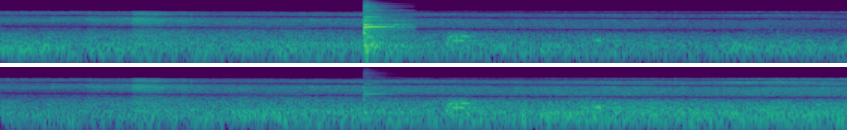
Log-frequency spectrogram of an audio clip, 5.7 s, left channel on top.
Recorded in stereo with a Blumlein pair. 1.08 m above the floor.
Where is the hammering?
50° left.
